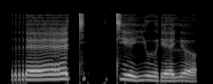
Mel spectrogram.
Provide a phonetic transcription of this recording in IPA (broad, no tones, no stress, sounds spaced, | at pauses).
r ɛː tʲ | tʲ e j ɯ ɾʲ ɛ lʲ ʌ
